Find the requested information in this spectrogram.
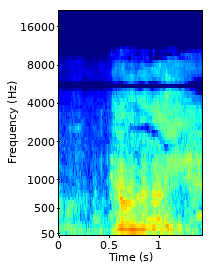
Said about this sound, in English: You are yawning.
